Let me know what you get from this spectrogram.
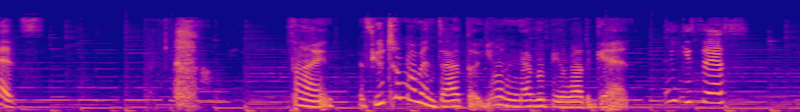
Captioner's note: sighs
